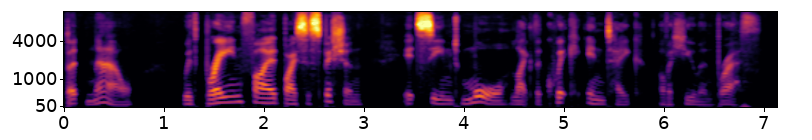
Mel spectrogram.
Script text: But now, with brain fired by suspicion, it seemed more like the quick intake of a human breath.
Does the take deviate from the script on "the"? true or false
false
